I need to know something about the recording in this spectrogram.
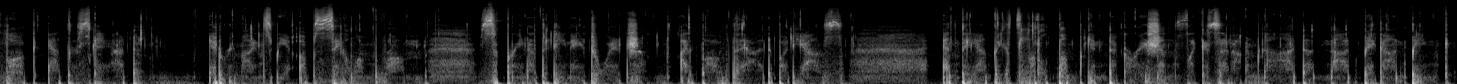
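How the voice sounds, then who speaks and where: Female, middle-aged. Soft, breathy whisper throughout for chatty ASMR voiceover, rambling casually and repeating herself. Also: rough recording. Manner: chatty, repeats phrases for emphasis. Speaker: ASMR video creator.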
